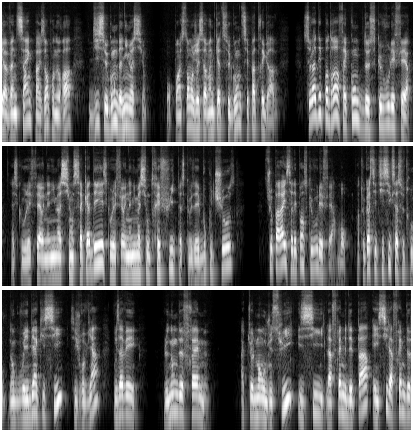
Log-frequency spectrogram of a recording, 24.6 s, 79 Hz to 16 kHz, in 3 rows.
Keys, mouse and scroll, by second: 18.1-19.1 drag, 22.8-24.6 drag.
